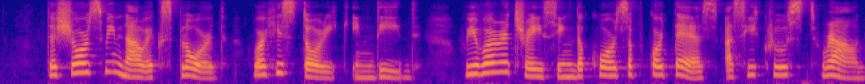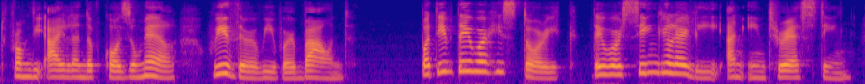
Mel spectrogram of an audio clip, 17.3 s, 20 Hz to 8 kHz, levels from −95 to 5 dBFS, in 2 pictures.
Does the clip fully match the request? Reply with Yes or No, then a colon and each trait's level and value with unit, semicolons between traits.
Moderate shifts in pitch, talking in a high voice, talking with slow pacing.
No: wide, 6.5 semitones; high, 210 Hz; slow, 130 wpm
